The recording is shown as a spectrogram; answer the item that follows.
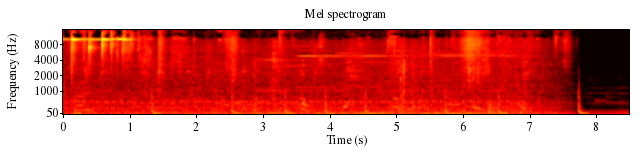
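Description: Repeated small clicks and clinks of items being handled on a kiosk counter, over faint voices and music.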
